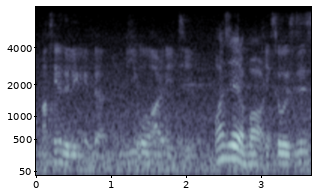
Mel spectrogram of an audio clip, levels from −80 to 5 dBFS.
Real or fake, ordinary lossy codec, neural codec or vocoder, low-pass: real; none; none; 7.2 kHz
